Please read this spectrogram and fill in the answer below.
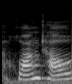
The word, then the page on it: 皇朝: huángcháo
